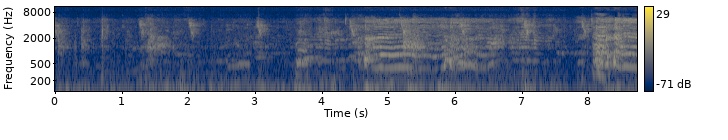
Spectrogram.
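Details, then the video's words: Monkeys where bigger ones greedily snatch from and hit smaller ones: a series of wavering, whimpering cries that grow louder and rise to tense squeals near the end, over a steady background hum. "Big monkeys very greedily snatch, hit small monkeys"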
